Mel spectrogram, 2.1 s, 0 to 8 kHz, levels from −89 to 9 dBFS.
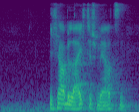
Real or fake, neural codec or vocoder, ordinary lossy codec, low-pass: real; none; none; 7.2 kHz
